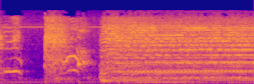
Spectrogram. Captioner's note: gunshot; dramatic music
